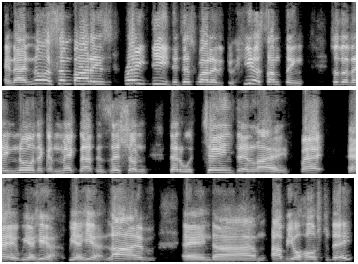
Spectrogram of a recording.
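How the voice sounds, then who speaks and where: A man's voice: high voice, moderate pace, bright, forceful tone, no room sound. A man, hosting a live online session with an exuberant, repetitive, preacher-like cadence. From Kenya. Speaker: host. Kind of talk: enthusiastic livestream hosting. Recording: dull lo-fi livestream audio.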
